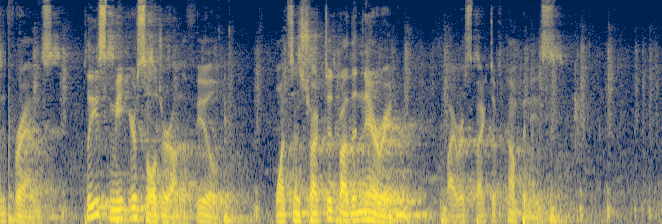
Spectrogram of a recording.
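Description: A man announces loudly over a loudspeaker, echoing outdoors.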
